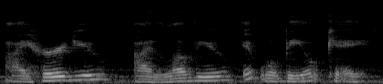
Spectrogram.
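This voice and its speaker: A gentle, mysterious God from a storybook, as a woman reads it. The voice is low, very slow and tender, reassuring, with slight background noise. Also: lively intonation, heavily acted.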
